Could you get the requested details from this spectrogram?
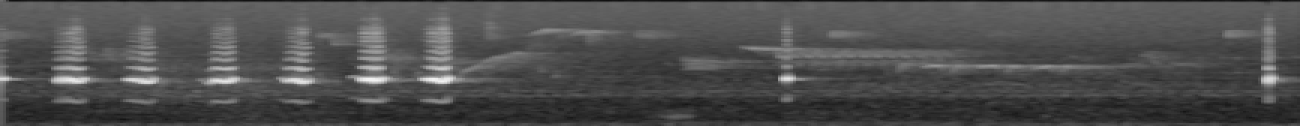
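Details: A wild turkey longbeard gobbles on Easter weekend in spring turkey season in Alabama, early morning from the roost: a fast, throaty run of six rattling notes over about two seconds; thin songbird whistles and sharp clicks follow.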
